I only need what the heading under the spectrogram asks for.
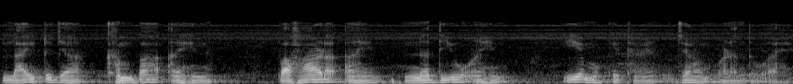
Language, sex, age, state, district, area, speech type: Sindhi, male, 30-45, Gujarat, Kutch, rural, spontaneous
